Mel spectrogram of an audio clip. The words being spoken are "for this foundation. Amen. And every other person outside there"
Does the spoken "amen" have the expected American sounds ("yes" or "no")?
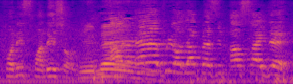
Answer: no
